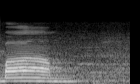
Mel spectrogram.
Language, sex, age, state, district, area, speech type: Maithili, male, 18-30, Bihar, Sitamarhi, rural, read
